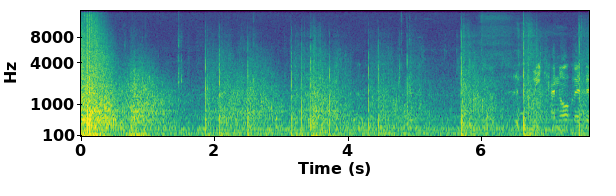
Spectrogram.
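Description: Infantry musket volleys in a historical-rules video game battle with artillery nearby, heard as a dense crackle of scattered shots near and far, with bursts of repeated pops and a few louder reports.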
